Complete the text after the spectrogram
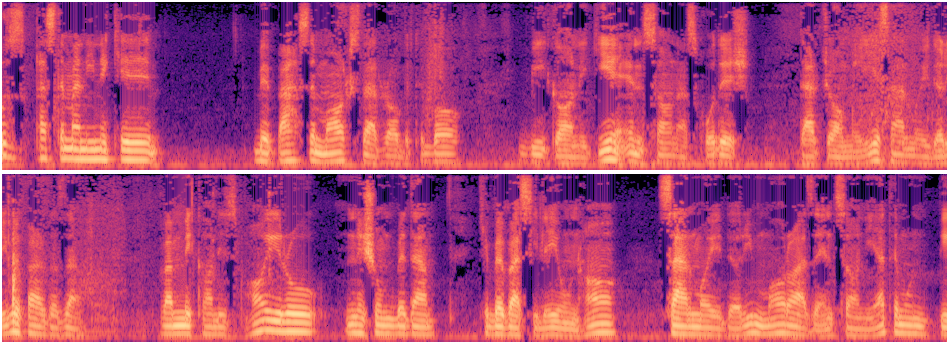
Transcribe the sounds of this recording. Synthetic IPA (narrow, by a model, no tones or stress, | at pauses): ozɢ̥æst̪e̞mæniːnecʰe̞ | be̞bæhse̞mɒɾksd̪æɾːɒːbe̞t̪ʰe̞bɒː | biːɡɒːne̞ɟiːeʔensɒːnæz̥xo̞d̪e̞ʃd̪̥æɾd͡ʒɒːme̞eje̞sæɾmɒːje̞d̪ɒːɾiːbe̞pʰæɾd̪ɒːzæm | væmekʰɒːnismhɒːiːɾo | ne̞ʃuːnbe̞d̪æm | cʰe̞be̞væsiːle̞je̞unɦɒː | sæɾmɒːjed̪ɒːɾiːmɒːɾɒːæze̞̰nsɒːnijæt̪ʰemunbi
